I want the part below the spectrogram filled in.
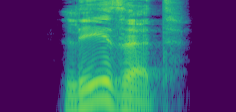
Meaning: second-person plural subjunctive I of lesen
- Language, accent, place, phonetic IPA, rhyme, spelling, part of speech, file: German, Germany, Berlin, [ˈleːzət], -eːzət, leset, verb, De-leset.ogg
